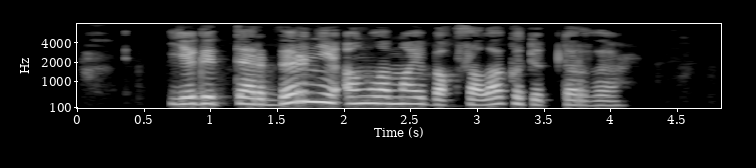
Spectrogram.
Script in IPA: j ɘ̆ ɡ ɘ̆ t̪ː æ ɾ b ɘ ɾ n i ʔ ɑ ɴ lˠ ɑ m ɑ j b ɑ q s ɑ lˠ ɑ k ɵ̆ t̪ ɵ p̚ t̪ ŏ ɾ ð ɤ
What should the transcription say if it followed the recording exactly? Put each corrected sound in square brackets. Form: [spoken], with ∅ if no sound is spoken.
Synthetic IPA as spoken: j ɘ̆ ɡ ɘ̆ t̪ː æ ɾ b ɘ ɾ n i ʔ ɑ ɴ lˠ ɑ m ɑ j b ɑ q s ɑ lˠ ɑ k ɵ̆ t̪ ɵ p̚ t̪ ŏ ɾ ð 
